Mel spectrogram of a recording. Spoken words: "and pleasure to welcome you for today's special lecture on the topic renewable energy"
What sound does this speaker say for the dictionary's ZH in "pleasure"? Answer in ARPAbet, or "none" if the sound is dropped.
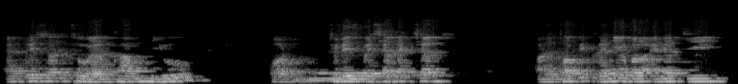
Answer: S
